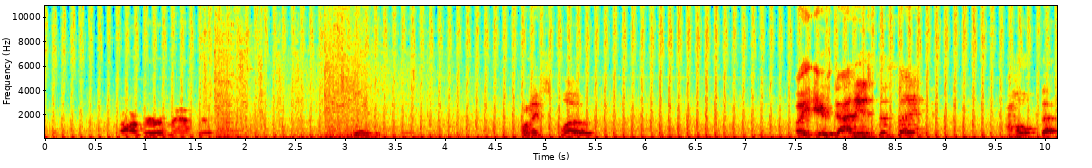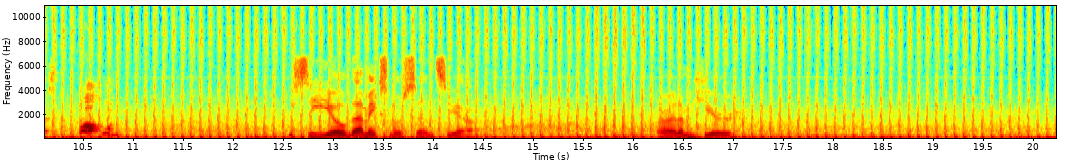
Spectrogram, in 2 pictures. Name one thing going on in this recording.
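A helicopter's rotor thumps and drones steadily.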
